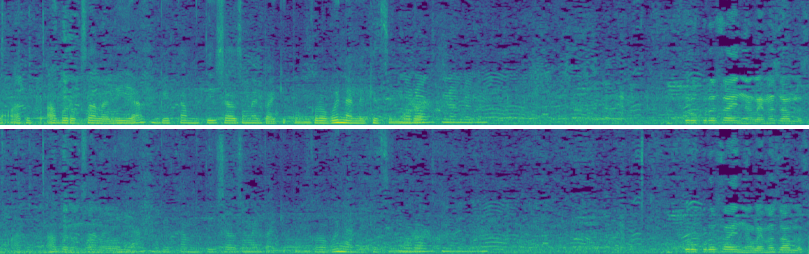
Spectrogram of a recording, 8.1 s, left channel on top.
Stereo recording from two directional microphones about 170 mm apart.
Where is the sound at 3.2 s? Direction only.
40° left (ahead or behind).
